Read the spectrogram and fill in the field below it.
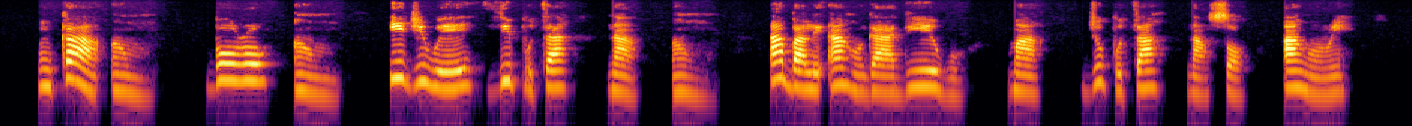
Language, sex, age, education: Igbo, female, 30-45, tertiary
